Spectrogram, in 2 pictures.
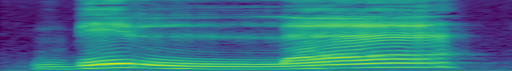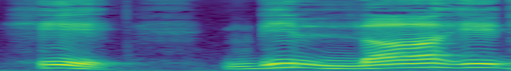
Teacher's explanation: Allah isminden önceki harf esreli olursa e sesiyle okunuyor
